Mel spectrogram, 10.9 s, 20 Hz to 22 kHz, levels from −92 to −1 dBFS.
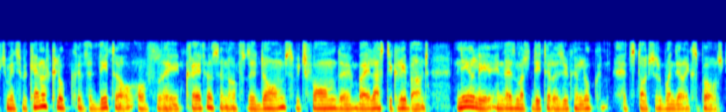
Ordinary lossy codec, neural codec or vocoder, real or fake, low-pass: Opus, 64 kbps; codec, 24 kHz, 6 kbps, HILCodec; fake; 5.4 kHz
